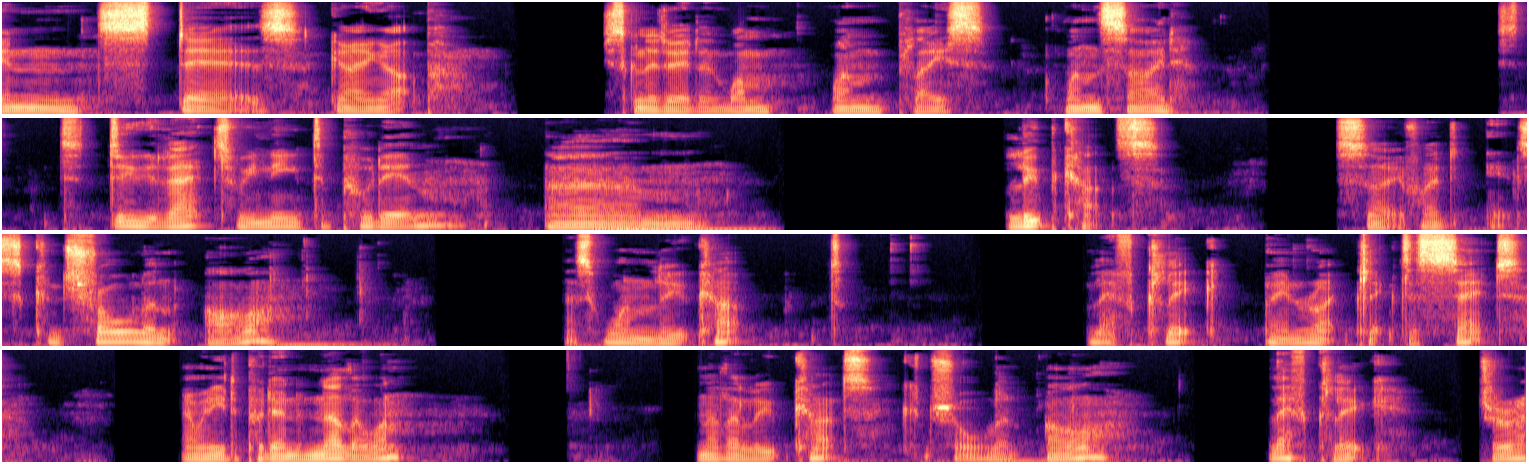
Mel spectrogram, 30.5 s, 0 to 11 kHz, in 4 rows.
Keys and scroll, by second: 16.6 ctrl+r, 27.8 ctrl+r.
